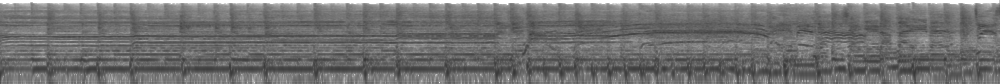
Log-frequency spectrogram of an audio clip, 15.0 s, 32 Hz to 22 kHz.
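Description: Loud full-band 1960s rock music plays throughout while sustained vocal harmonies climb step by step, building tension toward a peak with wavering, rising voices near the end.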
